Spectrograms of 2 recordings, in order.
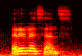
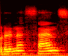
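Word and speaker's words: Renaissance: However the flow of रेनेसेंस, पहला इसे हम रेनेसेंस ही बोलते हैं, इवन इफ हिंदी में इसे रेनेसां लोग लिखते हैं, लेकिन जो जनरल प्रोनाउंसिएशन है वो है रेनेसांस।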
